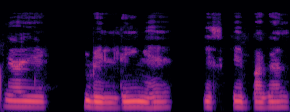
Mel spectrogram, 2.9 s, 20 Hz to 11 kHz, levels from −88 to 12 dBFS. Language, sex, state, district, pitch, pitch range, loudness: Hindi, male, Bihar, Jamui, 120 Hz, 120-125 Hz, -32 LUFS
